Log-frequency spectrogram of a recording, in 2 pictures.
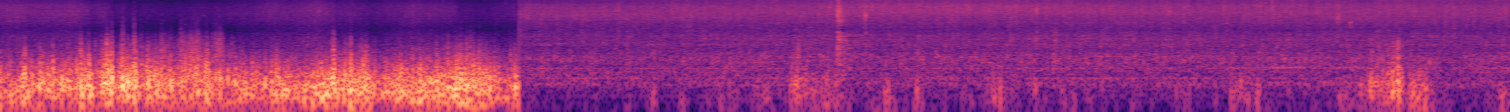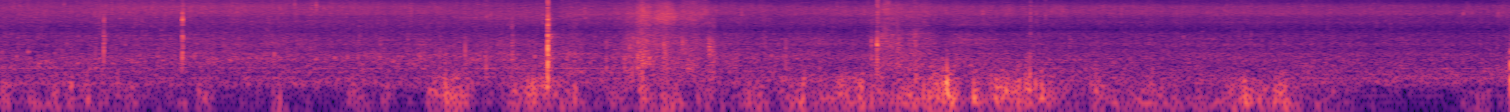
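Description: Wind buffeting the microphone for about five seconds, then stopping abruptly; after that a quieter steady outdoor hiss with a few scattered short crunches and knocks.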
